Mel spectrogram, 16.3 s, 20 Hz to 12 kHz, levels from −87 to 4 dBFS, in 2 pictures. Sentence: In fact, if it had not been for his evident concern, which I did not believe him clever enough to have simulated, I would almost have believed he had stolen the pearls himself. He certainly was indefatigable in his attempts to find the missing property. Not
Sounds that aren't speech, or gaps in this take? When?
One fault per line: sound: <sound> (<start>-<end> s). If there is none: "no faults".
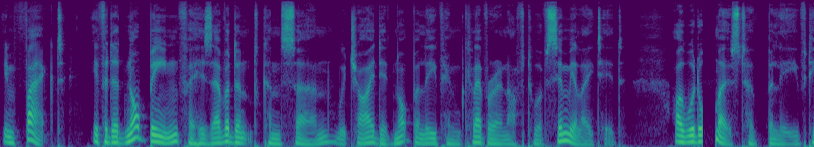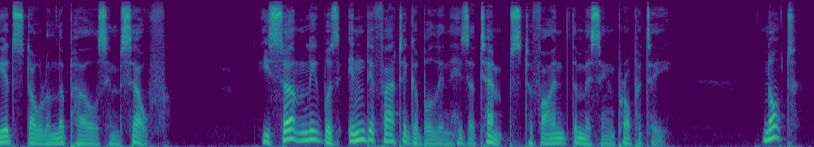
sound: dropout (7.0-7.2 s)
